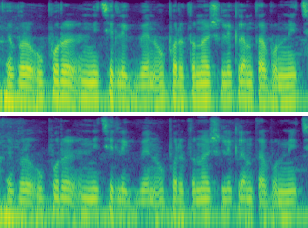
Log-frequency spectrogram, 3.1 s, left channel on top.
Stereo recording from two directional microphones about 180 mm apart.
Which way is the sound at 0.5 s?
15° left (ahead or behind).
